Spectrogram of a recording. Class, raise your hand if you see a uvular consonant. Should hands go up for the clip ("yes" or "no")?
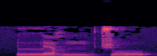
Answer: yes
